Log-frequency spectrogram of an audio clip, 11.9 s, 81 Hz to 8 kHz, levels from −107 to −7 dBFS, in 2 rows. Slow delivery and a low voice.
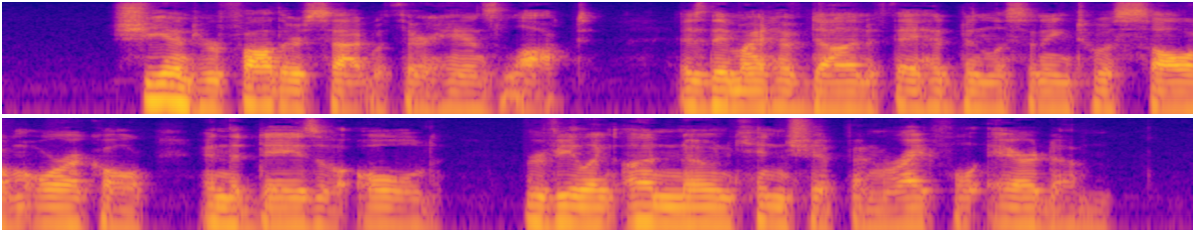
No: average, 170 wpm; low, 105 Hz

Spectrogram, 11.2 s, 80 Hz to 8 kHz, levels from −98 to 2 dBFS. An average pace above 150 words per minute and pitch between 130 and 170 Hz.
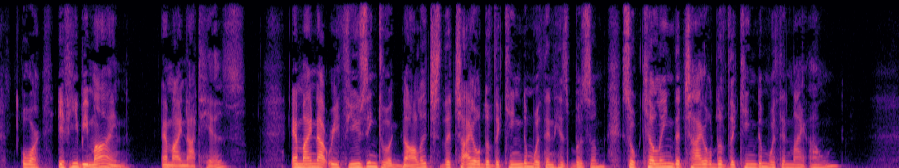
Yes: average, 175 wpm; medium, 140 Hz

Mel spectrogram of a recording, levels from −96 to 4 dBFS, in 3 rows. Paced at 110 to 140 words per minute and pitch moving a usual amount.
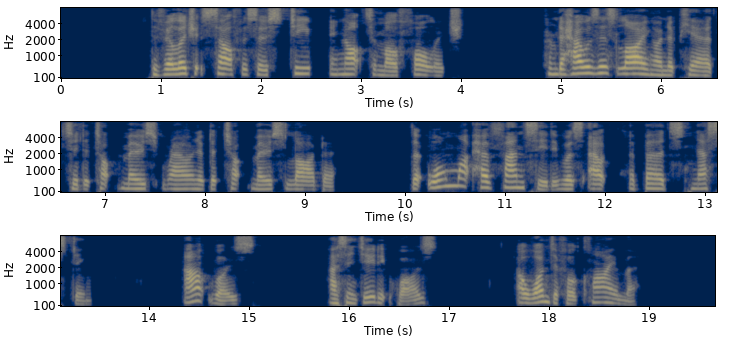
Yes: slow, 135 wpm; average, 3.8 semitones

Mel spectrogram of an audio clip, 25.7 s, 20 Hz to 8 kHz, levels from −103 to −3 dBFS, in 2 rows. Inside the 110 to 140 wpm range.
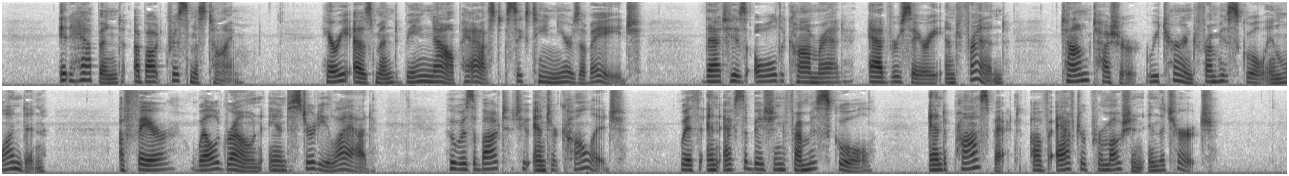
Yes: slow, 135 wpm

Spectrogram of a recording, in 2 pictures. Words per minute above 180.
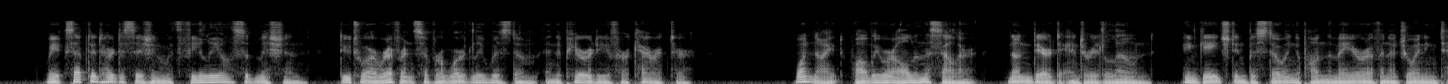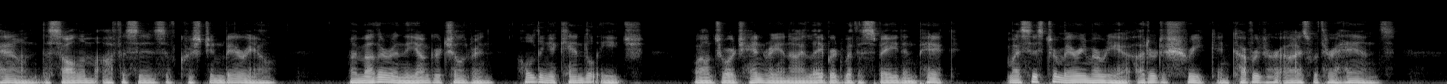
No: average, 175 wpm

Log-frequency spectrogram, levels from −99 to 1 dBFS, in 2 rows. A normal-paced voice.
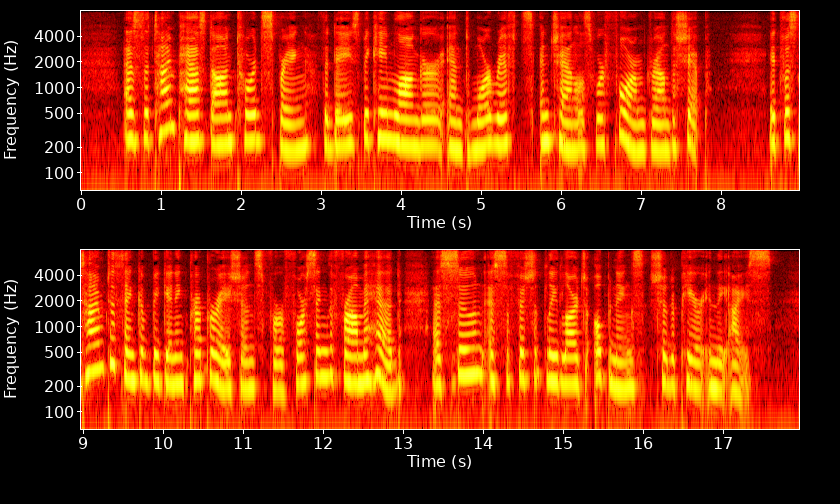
Yes: average, 155 wpm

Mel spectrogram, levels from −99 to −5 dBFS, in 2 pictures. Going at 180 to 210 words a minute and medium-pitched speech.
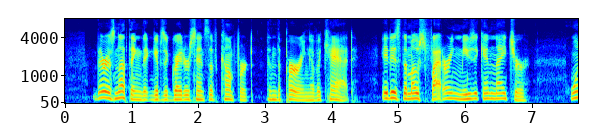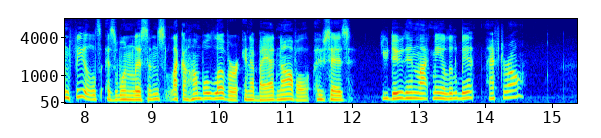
Yes: average, 185 wpm; medium, 165 Hz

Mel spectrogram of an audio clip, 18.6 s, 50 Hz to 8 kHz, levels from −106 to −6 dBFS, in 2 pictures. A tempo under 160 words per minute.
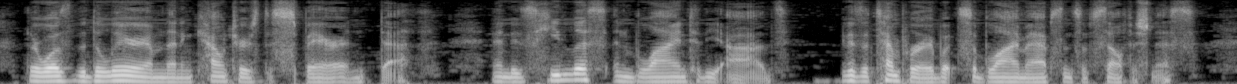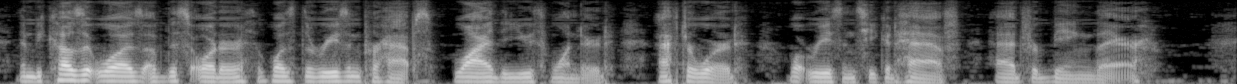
No: average, 165 wpm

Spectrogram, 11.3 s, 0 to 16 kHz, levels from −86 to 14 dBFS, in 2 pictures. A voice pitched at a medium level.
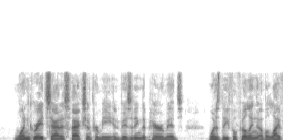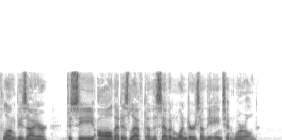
No: low, 105 Hz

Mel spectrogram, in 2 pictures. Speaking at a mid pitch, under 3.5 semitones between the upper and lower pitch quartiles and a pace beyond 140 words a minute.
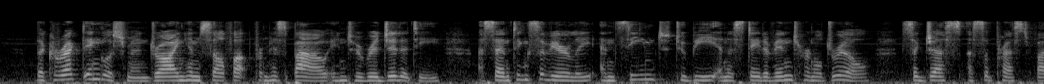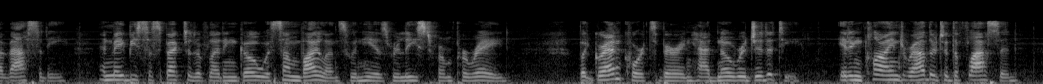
Yes: medium, 180 Hz; average, 2.7 semitones; average, 160 wpm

